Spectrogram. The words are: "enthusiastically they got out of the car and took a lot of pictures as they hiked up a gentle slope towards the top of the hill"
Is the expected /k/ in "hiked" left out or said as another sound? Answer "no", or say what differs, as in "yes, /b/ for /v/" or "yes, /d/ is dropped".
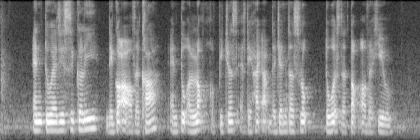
yes, /k/ is dropped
